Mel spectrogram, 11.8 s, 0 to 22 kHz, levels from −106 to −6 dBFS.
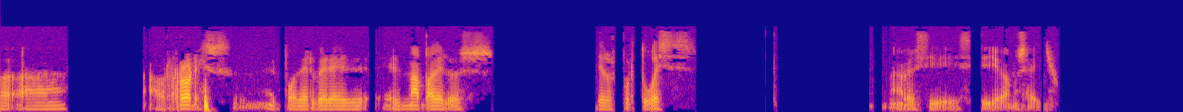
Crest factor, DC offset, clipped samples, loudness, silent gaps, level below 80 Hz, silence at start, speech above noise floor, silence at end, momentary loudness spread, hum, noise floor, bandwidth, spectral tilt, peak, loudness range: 26 dB; under 0.1%; under 0.1%; -26 LUFS; 0.68-1.42 s, 4.94-5.95 s, 6.15-6.22 s, 6.35-6.40 s, 6.96-7.72 s, 7.79-8.68 s, 8.75-8.81 s, 9.70-9.80 s; -56 dBFS; 0 s; over 64 dB; 1.25 s; 16 LU; none; under -90 dBFS; 8.6 kHz; -5.5 dB/octave; -2 dBFS; 9 LU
